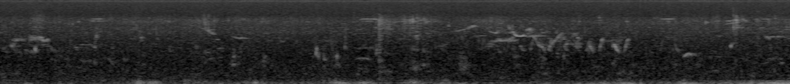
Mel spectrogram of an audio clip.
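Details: Cows in a cattle herd with calves and bulls give low, rumbling grunts and a deep drawn-out moo near the end, while small birds chirp and twitter steadily in the background.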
